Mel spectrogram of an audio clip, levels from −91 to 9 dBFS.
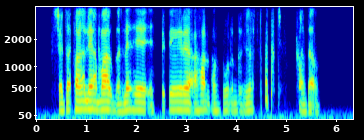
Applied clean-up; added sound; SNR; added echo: neural diffusion model UNIVERSE++.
